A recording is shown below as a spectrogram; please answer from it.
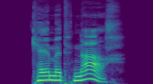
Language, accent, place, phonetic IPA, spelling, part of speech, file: German, Germany, Berlin, [ˌkɛːmət ˈnaːx], kämet nach, verb, De-kämet nach.ogg
- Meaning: second-person plural subjunctive II of nachkommen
